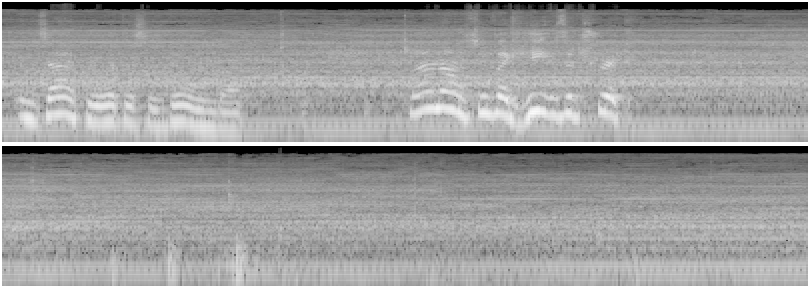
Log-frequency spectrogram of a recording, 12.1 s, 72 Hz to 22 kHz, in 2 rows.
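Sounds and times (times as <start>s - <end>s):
heat gun blowing hot air: 0.0s - 12.0s
light knock: 6.9s - 8.0s.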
